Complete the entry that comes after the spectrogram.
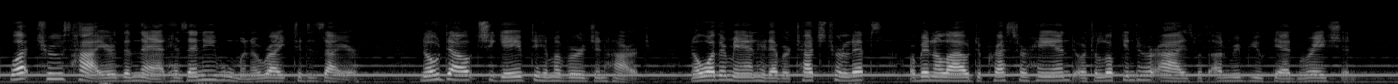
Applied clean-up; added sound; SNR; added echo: none; Wind instrument, woodwind instrument; 8 dB; none.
